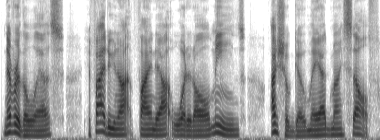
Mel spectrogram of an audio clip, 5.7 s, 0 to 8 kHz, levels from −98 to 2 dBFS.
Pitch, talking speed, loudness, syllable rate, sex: 125 Hz, 170 wpm, -19 LUFS, 4.0 syllables/s, male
